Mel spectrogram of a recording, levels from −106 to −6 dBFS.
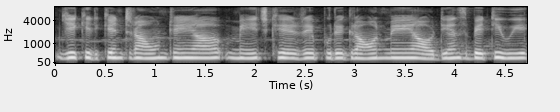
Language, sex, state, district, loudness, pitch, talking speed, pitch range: Hindi, female, Bihar, East Champaran, -23 LUFS, 210 Hz, 205 wpm, 205-215 Hz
